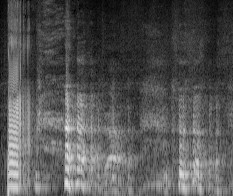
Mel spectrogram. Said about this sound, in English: Really sounds like a fart.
